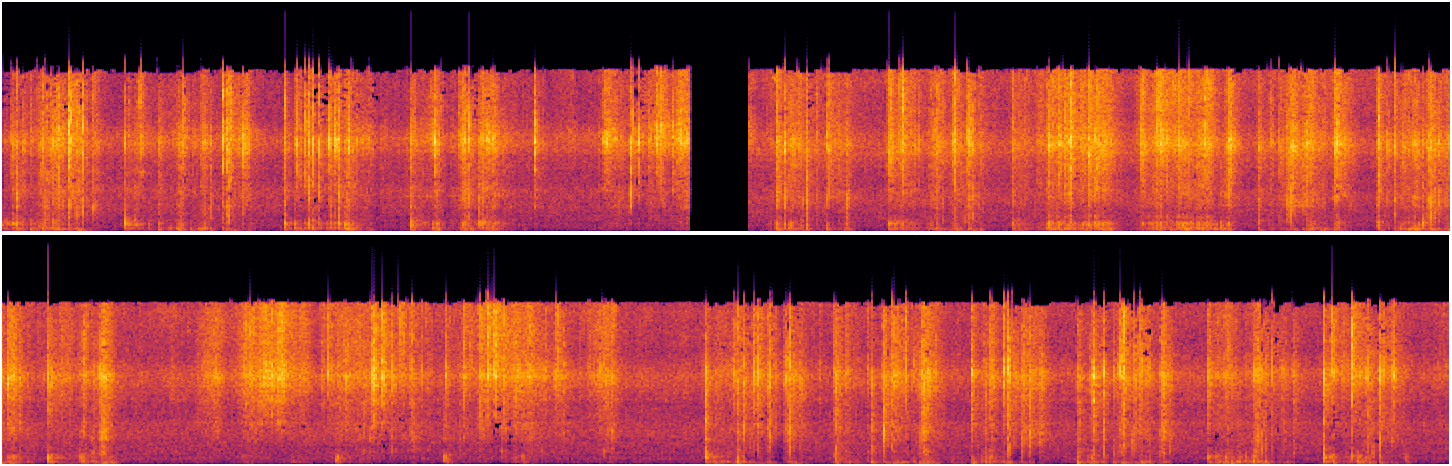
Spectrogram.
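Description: Broken slate pencil pieces crunching and grating as they are pressed and ground with a pestle in a bowl, in irregular bursts of gritty crackling. The sound cuts out completely for a moment about seven seconds in.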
